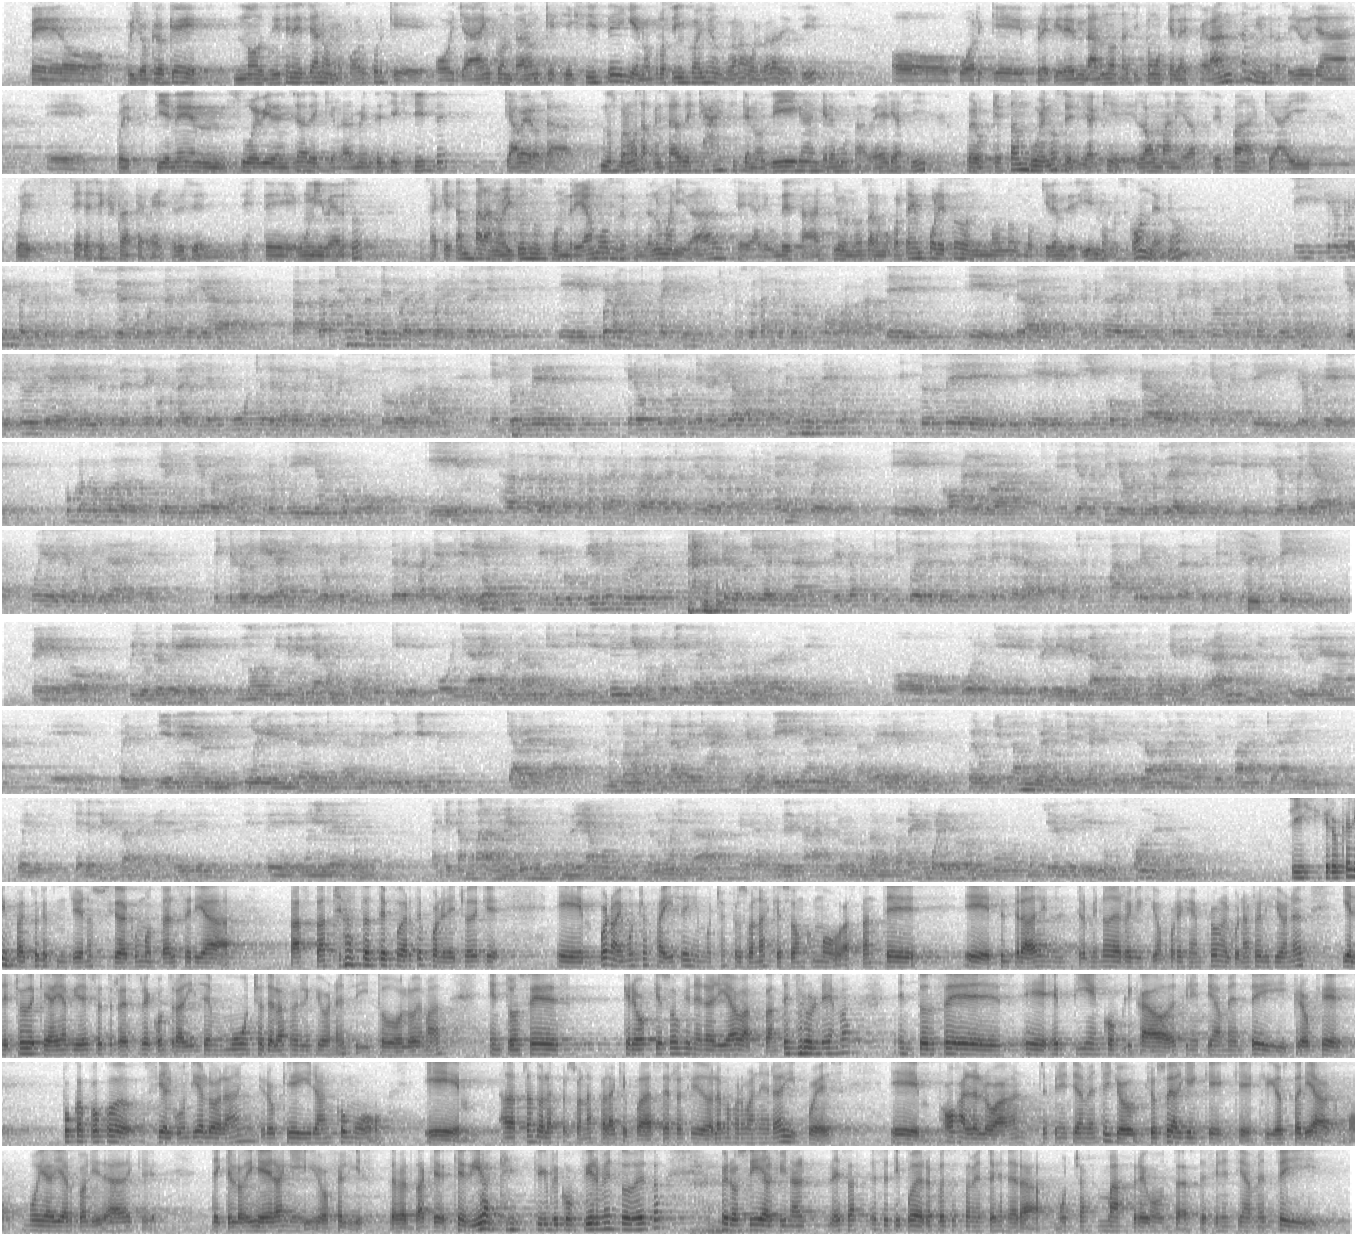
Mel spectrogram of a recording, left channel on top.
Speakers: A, on the left; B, on the right.
A: pero pues yo creo que nos dicen ese a lo mejor porque o ya encontraron que sí existe y en otros cinco años nos van a volver a decir, o porque prefieren darnos así como que la esperanza mientras ellos ya eh, pues tienen su evidencia de que realmente sí existe. Que a ver, o sea, nos ponemos a pensar de que, ay, sí que nos digan, queremos saber y así, pero qué tan bueno sería que la humanidad sepa que hay pues seres extraterrestres en este universo o sea, qué tan paranoicos nos pondríamos o se pondría la humanidad, se haría un desastre o no. O sea, a lo mejor también por eso no nos lo quieren decir, nos lo esconden, ¿no?
B: Sí, creo que el impacto que tendría en la sociedad como tal sería bastante, <laughs> bastante fuerte por el hecho de que Eh, bueno, hay muchos países y muchas personas que son como bastante eh, centradas en el término de religión, por ejemplo, en algunas religiones, y el hecho de que haya vida extraterrestre contradice muchas de las religiones y todo lo demás. Entonces,
A: Mm.
B: creo que eso generaría bastante <laughs> problema. Entonces, eh, es bien complicado definitivamente y creo que poco a poco, si algún día lo harán, creo que irán como eh, adaptando a las personas para que pueda ser recibido de la mejor manera y pues eh, ojalá lo hagan definitivamente. Yo, yo soy alguien que, que, que yo estaría como muy abierto a la idea de que, de que lo dijeran y yo feliz, de verdad, que, que digan, <laughs> que, que me confirmen todo eso.
A: <laughs>
B: Pero sí, al final esa- ese tipo de respuestas también te genera muchas más preguntas definitivamente
A: Sí.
